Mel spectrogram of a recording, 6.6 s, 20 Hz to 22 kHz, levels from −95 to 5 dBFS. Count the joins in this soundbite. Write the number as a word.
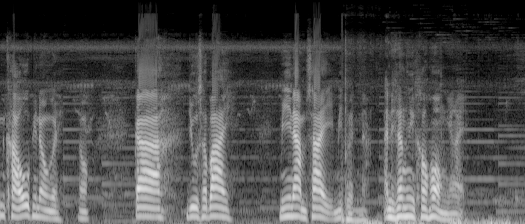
one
